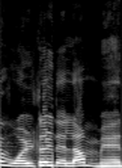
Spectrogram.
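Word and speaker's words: Walter de la Mare: है वाल्टरडेला मेर ने मार्थ के राइटर कौन है या कंपोजर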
